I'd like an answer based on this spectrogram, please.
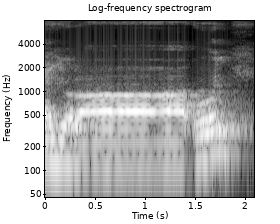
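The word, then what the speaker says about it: يُرَاءُونَ: Nah, ini ketika baca yura'un seringkali kurang panjang dalam membacanya. Berapa panjangnya? Panjangnya ialah 2,5 alif atau 5 harokat.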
